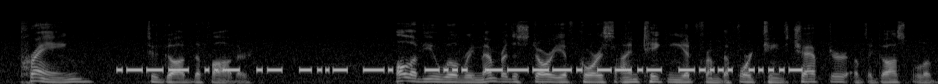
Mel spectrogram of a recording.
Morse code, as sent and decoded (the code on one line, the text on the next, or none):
.--- ..- .- -..- -. / -... ----. --.- -.... ....-
JUAXN B9Q64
